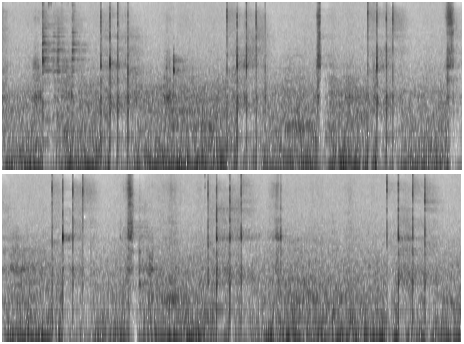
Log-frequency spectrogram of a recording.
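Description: Long nails tap and scratch the flat wooden back of a striped wooden paddle hairbrush held in the hands. Quick, dry, bright clicks come in short bursts and single taps with almost no ring, over a soft scratching texture and a steady low hum.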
